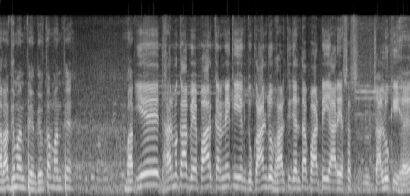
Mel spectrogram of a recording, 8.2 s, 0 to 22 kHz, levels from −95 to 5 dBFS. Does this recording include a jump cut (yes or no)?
yes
